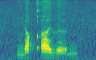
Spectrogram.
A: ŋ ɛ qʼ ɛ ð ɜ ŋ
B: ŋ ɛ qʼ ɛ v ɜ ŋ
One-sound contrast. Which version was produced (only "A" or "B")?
A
